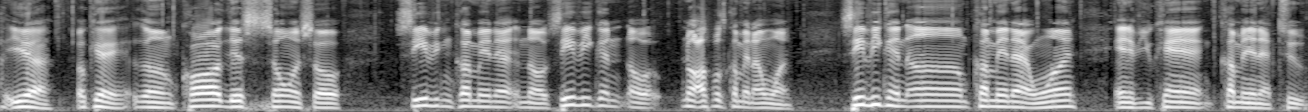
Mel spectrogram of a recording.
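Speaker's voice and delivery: normal talking voice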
